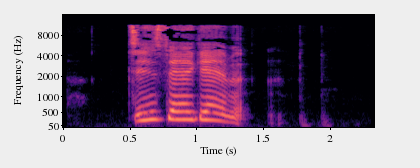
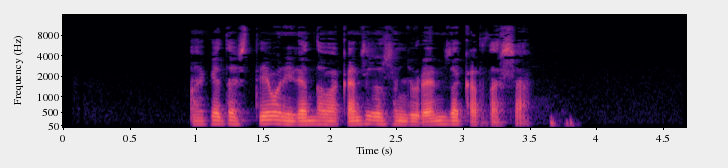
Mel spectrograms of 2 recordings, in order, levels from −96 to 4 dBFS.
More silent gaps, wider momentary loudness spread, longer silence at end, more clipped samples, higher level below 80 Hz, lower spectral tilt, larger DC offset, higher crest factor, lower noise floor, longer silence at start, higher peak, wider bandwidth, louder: neither; about the same, 11 LU vs 9 LU; about the same, 1 s vs 0.95 s; neither; about the same, -70 dBFS vs -66 dBFS; second, -1 dB/octave vs -5.5 dB/octave; neither; about the same, 20 dB vs 24 dB; second, -64 dBFS vs -81 dBFS; second, 0.5 s vs 0.95 s; about the same, -6 dBFS vs -8 dBFS; about the same, 11.5 kHz vs 11.5 kHz; first, -21 LUFS vs -29 LUFS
